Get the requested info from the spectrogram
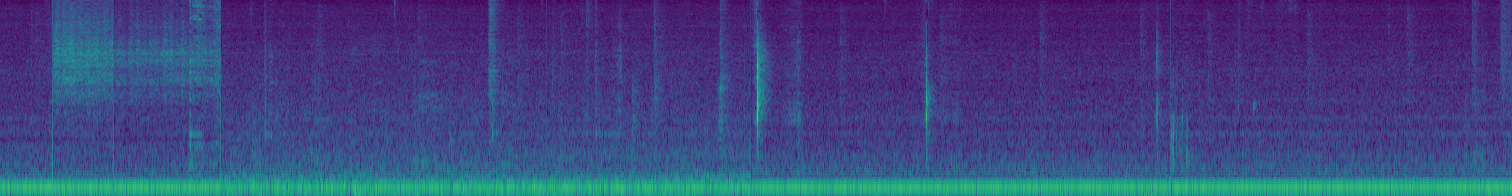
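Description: A steady low hum throughout, with a brief hiss near the start and a few sharp, separate taps of a kitchen knife hitting a plastic cutting board as fruit is sliced.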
